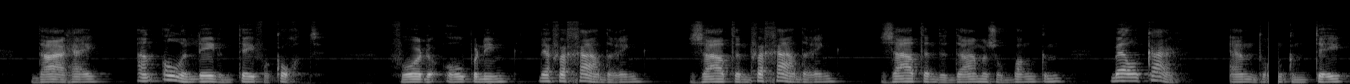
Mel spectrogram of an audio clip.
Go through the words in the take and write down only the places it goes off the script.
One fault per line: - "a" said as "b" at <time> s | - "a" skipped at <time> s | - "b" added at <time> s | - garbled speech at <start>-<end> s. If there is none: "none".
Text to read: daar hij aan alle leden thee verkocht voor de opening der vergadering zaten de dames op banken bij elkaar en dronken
- "vergadering zaten" added at 7.5 s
